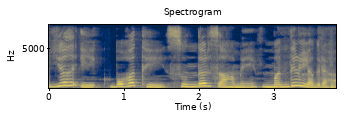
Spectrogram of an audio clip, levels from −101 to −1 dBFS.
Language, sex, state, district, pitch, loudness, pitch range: Hindi, female, Bihar, West Champaran, 270 Hz, -15 LUFS, 235-325 Hz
